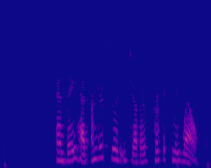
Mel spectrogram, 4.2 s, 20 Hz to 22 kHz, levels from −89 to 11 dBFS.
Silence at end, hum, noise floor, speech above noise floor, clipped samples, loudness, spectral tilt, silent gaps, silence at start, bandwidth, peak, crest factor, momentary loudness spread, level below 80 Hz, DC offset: 0.05 s; none; under -90 dBFS; over 31 dB; under 0.1%; -60 LUFS; -5.5 dB/octave; none; 0.1 s; 7.2 kHz; -42 dBFS; 20 dB; 8 LU; under -90 dBFS; under 0.1%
